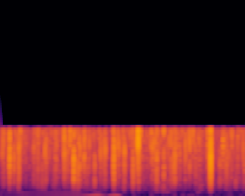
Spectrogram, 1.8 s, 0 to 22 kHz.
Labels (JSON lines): {"label": "biophony, cascading saw", "recorder": "SoundTrap 600 or HydroMoth"}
